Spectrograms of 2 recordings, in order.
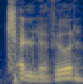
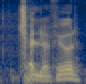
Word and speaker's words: Kjøllefjord: Og så Lebesby kommune, nesten så langt man kommer nord I landet, I Finnmark da, I Kjøllefjord, eller det som, hvis man skal være helt korrekt, uttales Kjøllefjord. Med, altså det staves med KJ, men det skal uttales med TJ. Kjøllefjord.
